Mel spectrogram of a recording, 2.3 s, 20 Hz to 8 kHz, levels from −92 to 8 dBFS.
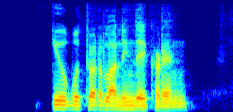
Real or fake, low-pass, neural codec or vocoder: fake; 7.2 kHz; codec, 16 kHz, 1 kbps, X-Codec, HuBERT features, trained on LibriSpeech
